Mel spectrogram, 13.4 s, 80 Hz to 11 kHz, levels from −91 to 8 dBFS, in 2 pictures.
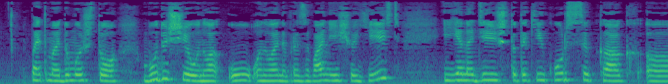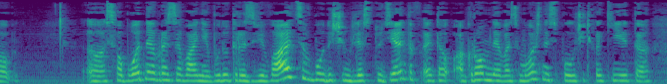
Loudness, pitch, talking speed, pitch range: -20 LUFS, 220 Hz, 130 wpm, 210-240 Hz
